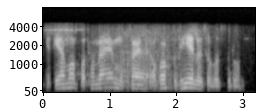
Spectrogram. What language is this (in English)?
Assamese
